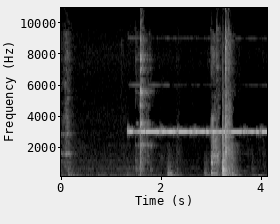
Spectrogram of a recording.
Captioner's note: fire alarm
